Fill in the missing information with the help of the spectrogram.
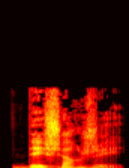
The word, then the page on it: décharger: French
